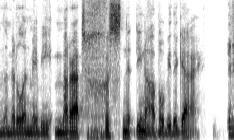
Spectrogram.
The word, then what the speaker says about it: Khusnutdinov: Khusnutdinov. That's how you say it.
